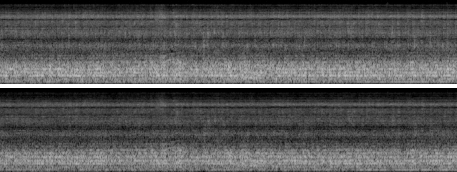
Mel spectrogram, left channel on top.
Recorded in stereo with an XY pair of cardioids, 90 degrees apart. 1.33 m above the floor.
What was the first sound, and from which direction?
A machine running, 70° left.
